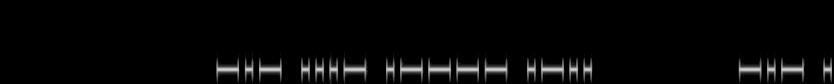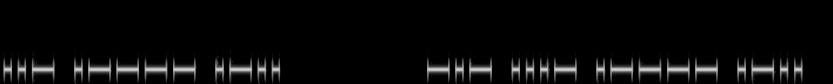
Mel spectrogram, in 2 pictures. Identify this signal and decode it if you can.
Morse code, heard as a keyed tone, about 17 wpm, 700 Hz. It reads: KV1L KV1L KV1L
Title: USA Call Signs - 4 Characters - Repeated 3x - 17wpm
